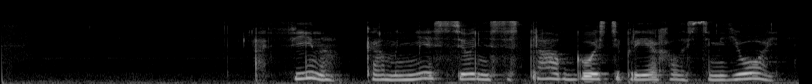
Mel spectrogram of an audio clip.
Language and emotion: Russian, positive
